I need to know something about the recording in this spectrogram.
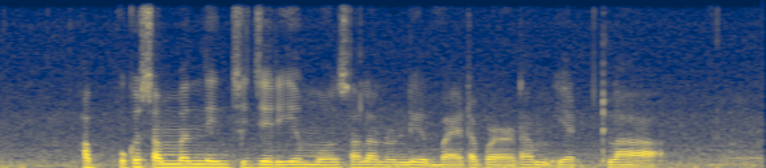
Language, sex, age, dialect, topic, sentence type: Telugu, male, 18-24, Telangana, banking, question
